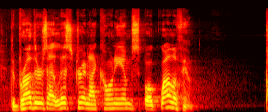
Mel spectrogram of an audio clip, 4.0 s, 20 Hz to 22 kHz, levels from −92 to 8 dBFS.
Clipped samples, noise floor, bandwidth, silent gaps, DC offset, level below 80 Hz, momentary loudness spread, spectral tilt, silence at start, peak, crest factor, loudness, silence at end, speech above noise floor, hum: under 0.1%; -71 dBFS; 16 kHz; none; under 0.1%; -70 dBFS; 8 LU; -3.5 dB/octave; 0.15 s; -2 dBFS; 18 dB; -19 LUFS; 0 s; 52 dB; none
